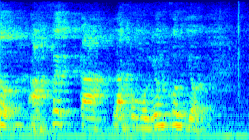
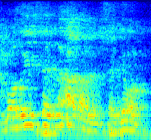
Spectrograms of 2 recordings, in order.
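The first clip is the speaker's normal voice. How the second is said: ordinary delivery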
